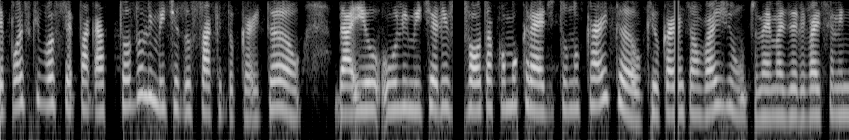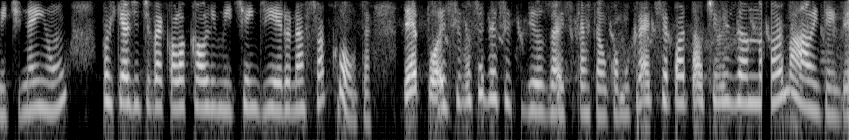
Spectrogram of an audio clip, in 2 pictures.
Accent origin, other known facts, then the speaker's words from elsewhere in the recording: Piracicaba, São Paulo, Brazil; Sou de Piracicaba também.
